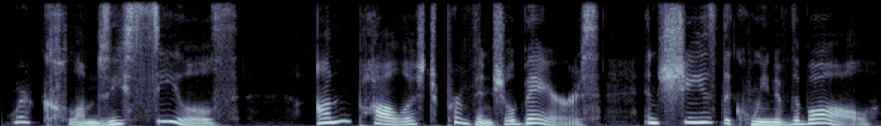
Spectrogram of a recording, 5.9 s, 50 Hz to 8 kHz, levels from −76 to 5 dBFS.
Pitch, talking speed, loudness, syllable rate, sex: 215 Hz, 135 wpm, -17 LUFS, 4.2 syllables/s, female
